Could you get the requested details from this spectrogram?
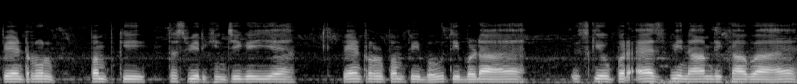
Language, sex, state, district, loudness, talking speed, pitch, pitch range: Hindi, male, Rajasthan, Bikaner, -17 LUFS, 160 wpm, 125 Hz, 120-130 Hz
